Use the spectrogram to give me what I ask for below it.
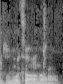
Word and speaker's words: Upamecano: Upamecano.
